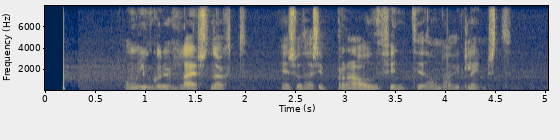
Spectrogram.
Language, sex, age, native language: Icelandic, male, 50-59, Icelandic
